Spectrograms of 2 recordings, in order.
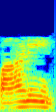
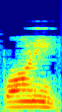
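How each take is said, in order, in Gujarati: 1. પહેલો સ્વર ખુલ્લો 'a' અવાજ છે. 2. પહેલો સ્વર ગોળ 'o' અવાજ છે. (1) "ગુજરાત કે કાઠિયાવાડની અંદર આપણે પાણીને પાણી કહીએ" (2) "ખેડા જિલ્લામાં અને ચરોતરમાં પાણીને પોણી"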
